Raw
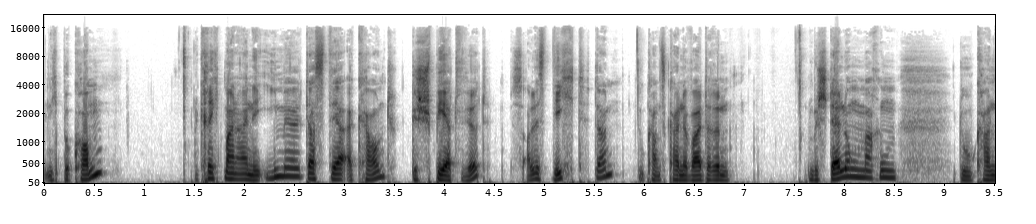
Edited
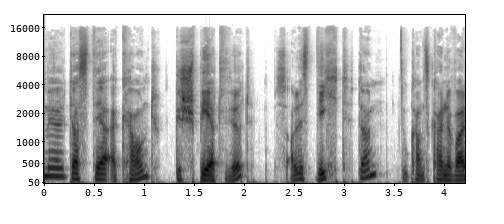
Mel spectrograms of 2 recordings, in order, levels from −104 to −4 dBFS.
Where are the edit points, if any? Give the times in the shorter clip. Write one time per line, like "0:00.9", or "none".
none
